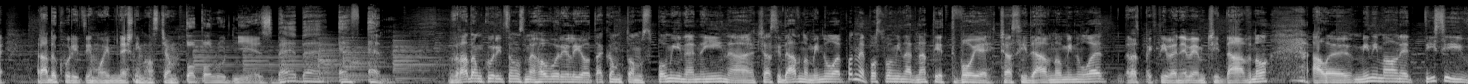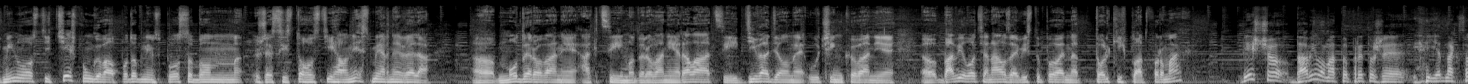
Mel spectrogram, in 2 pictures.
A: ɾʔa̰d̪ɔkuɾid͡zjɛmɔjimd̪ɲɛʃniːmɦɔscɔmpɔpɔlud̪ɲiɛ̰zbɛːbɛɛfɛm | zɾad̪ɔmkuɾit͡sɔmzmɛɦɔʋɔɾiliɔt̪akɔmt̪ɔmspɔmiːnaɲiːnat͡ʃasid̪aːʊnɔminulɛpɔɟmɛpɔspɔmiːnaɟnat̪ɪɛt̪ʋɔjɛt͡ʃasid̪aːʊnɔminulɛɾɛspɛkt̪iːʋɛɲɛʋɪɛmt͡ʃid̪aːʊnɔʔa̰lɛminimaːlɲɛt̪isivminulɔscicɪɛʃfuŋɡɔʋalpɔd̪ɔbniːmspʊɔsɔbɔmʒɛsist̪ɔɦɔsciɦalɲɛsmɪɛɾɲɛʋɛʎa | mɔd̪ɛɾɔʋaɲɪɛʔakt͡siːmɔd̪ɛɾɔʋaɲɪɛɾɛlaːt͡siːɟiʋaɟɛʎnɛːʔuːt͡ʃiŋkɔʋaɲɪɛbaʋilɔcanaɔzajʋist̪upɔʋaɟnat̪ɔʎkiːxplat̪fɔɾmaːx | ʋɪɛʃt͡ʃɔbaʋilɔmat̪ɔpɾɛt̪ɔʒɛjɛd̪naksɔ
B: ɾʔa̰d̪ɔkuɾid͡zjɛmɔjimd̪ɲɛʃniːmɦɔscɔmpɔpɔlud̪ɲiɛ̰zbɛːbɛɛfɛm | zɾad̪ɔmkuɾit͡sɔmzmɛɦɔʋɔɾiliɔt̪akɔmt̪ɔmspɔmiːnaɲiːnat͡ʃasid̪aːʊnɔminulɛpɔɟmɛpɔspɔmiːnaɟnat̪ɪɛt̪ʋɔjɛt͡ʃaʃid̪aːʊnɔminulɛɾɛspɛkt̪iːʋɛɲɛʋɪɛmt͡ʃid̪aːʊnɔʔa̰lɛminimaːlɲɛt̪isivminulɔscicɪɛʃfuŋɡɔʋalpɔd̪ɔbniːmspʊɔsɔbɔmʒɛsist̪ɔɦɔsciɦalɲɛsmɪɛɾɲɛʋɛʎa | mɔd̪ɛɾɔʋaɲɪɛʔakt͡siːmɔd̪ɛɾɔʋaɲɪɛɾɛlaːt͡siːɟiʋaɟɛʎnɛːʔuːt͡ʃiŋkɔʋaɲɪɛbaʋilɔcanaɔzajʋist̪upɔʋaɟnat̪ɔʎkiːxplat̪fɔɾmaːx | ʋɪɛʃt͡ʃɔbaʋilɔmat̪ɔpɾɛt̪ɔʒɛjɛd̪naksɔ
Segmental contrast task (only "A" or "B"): A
